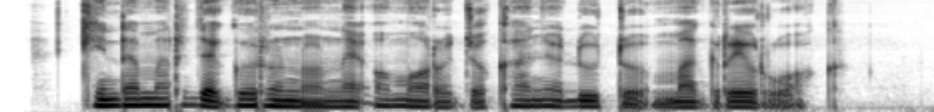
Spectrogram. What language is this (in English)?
Luo (Kenya and Tanzania)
